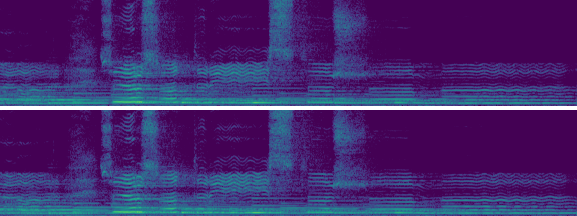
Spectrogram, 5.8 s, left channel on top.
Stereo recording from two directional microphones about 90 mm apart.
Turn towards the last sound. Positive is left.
turn(degrees=-40)  # may be behind; listen again after turning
